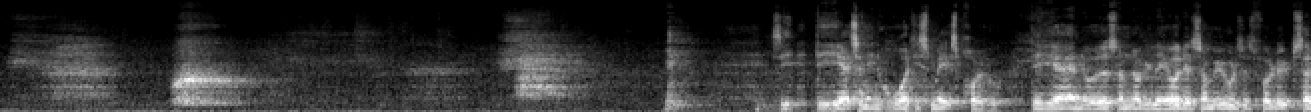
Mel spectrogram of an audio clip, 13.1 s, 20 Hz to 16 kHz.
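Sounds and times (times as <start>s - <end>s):
deep belly breathing in and out through the nose: 0.0s - 6.2s
speech: 7.8s - 13.1s.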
